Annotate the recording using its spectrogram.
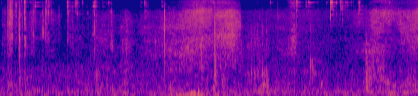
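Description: Faint jingling and clicking of a small dog's metal collar tags as it gets up and moves on its leash, with some scuffing and rustling noise.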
